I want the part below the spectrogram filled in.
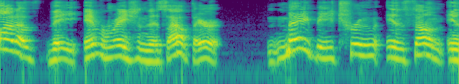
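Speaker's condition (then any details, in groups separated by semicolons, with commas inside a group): Brain injury; speech affected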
